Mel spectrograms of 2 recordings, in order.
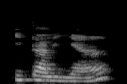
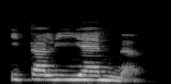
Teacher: the masculine form has a nasal sound at the end, italien, whereas the feminine form no longer has a nasal, but you have N, italienne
